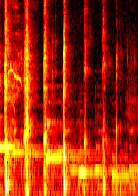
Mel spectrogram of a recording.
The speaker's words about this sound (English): He gave the burning branch to Hypnotizer, and then he collapsed on the ground, coughing.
